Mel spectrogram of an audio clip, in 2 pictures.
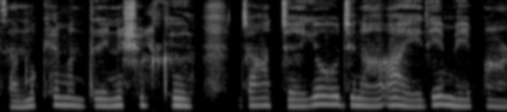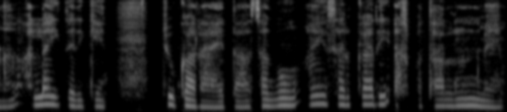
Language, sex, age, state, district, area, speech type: Sindhi, female, 18-30, Rajasthan, Ajmer, urban, spontaneous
